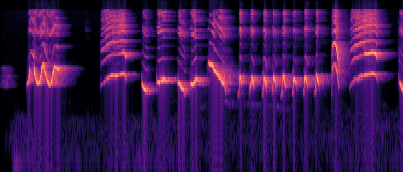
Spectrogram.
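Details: Chinese hwamei singing in the morning, used to provoke other birds into answering: loud, clear whistled phrases, some sliding upward, then a fast run of short repeated notes, with rich ringing overtones after a brief pause.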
